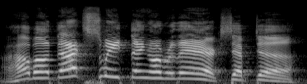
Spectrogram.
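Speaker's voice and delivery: high, loud crude bro; squealing bro. Retold or imitated. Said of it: "I gotta be like".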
